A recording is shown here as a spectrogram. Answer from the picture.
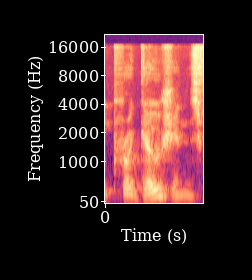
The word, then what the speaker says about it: Prigozhin: I know I definitely wouldn't have taken Yevgeny Prigozhin's fucking helicopter. This just in, this is also breaking news. Jim, can you pull that? I'm impressed that you said his name right.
